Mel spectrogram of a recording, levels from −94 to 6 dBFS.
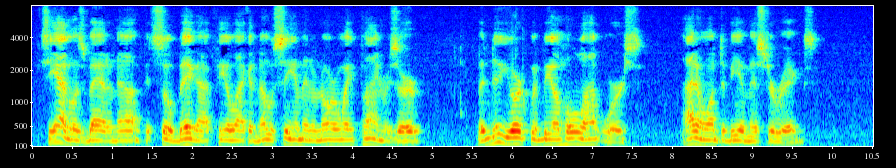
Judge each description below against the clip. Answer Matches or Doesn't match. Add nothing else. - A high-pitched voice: Doesn't match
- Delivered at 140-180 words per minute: Doesn't match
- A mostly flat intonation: Doesn't match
